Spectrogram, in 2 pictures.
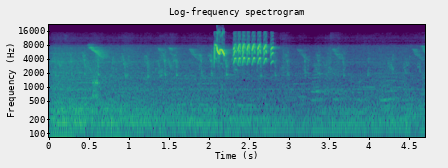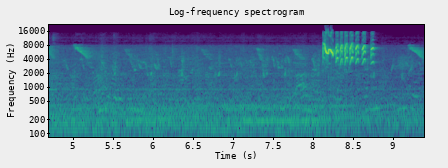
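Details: Oriental white-eye, used as a lure to set other white-eyes singing in ngecir style: two short bursts of rapid, high, buzzy repeated notes, far apart, over faint scattered chirps from other small birds.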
